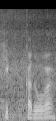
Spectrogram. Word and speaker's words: Хиккадува: мы по-прежнему шри-ланке хиккадуве как местные говорят хиккадува на этот на финский манер у них это произношение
